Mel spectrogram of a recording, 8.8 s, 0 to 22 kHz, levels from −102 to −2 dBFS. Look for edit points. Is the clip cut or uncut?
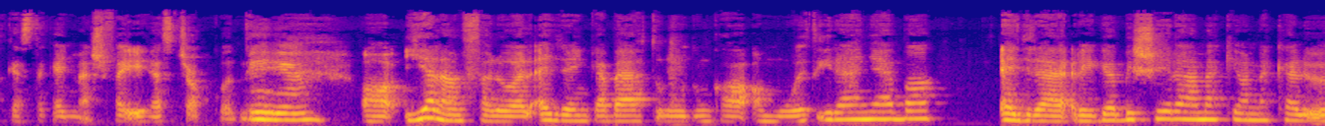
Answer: uncut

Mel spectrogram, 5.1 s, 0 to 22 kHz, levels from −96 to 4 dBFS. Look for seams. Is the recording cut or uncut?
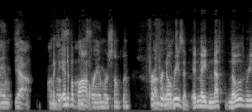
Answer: uncut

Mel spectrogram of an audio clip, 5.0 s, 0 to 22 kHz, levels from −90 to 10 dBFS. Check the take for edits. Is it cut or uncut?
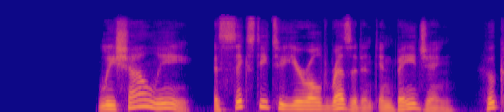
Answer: uncut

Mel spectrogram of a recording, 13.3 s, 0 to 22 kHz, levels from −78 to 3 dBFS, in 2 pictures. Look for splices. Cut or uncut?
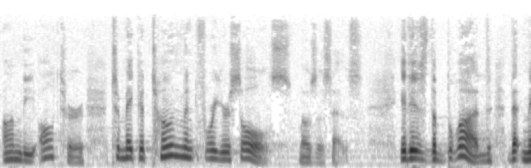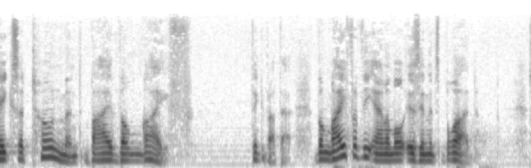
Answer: uncut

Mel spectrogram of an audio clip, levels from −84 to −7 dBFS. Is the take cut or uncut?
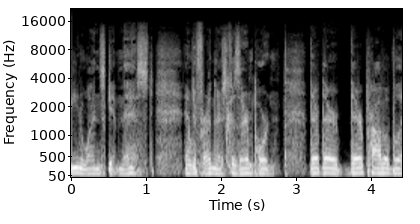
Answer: cut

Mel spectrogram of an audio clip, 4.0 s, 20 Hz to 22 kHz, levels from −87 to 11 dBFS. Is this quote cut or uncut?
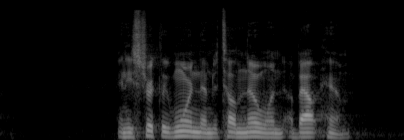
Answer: uncut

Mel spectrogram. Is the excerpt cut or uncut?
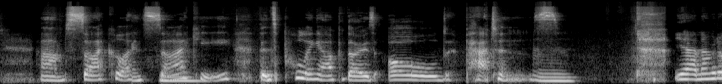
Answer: cut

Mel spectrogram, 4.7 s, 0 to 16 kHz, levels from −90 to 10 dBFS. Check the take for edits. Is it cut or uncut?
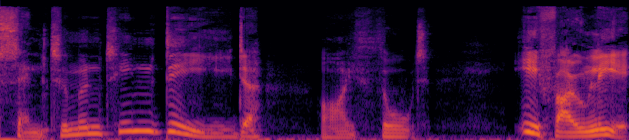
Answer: uncut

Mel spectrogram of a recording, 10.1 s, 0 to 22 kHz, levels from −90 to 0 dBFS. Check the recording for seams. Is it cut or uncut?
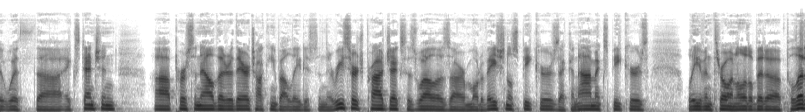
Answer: uncut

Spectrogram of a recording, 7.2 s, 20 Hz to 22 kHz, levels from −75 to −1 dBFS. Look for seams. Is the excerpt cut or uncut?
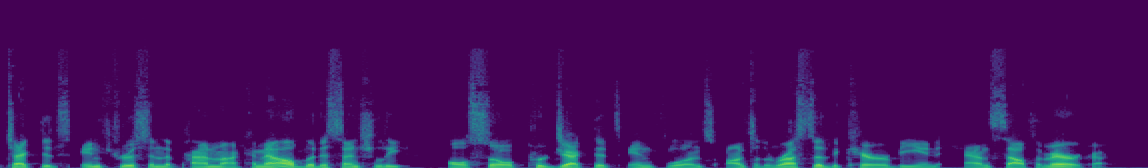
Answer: uncut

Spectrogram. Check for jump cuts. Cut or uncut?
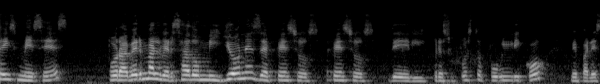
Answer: cut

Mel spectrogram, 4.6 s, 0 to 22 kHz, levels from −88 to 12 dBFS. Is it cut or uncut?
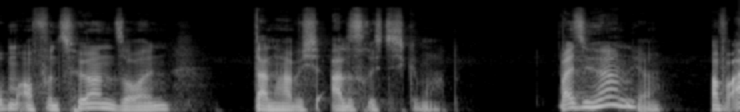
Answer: uncut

